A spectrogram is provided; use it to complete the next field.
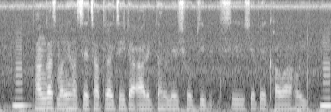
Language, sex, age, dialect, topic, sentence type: Bengali, male, 18-24, Rajbangshi, agriculture, statement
